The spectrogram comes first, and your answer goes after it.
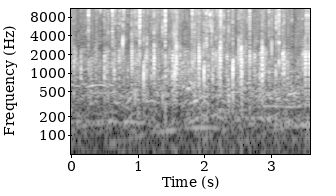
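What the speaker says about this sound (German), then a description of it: "Aber auch das Paar am zweiten Rang hinter einen kräftigen Applaus von dir." A crowd applauds at a cattle show in Grabs, with scattered, uneven claps over crowd murmur and talking close by.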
